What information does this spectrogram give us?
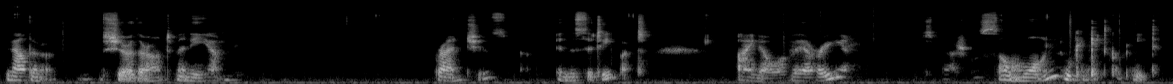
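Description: Woman as shifty Victorian female pie seller for ASMR roleplay: breathy half-whisper, slow, coy and eager. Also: lowish voice, sing-song, fairly bright tone, exaggerated voice, poor audio. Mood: secretive, flustered. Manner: halting, coy, secretive. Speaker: ASMR performer. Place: small dim indoor room.

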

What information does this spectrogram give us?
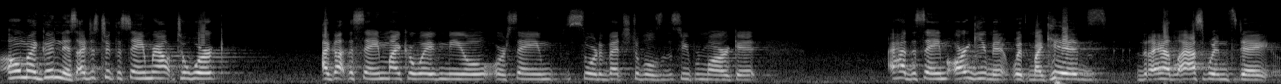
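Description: A woman giving a motivational keynote talk to an audience on stage, with an animated, theatrical delivery and playful emphasis. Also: fairly high pitch. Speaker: keynote speaker. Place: large indoor conference room, on stage. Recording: echoey conference hall sound.

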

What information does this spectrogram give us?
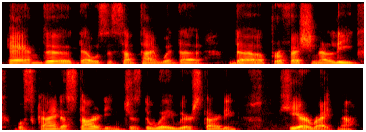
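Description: A man's voice: lowish voice, completely flat delivery, normal speed, creaky, fairly bright tone, breathy edge. A man in his forties from Serbia with a Serbian accent, a futsal coach speaking hesitantly with many fillers on a video call from home. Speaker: futsal head coach, guest. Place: room at home with curtains.

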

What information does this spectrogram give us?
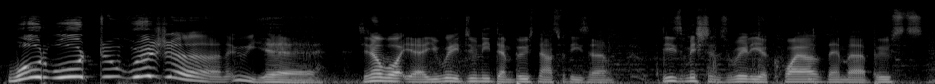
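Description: A man giving casual, excitable gameplay commentary as a video host, often repeating phrases for emphasis. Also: mid-range voice.

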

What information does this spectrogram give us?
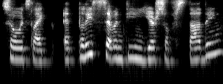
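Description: A woman's voice: a little high, normal speed. Tatar-speaking woman pianist in an interview. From Russia. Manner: non-native English, thoughtful, laughs easily. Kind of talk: interview answers. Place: home room with a piano, indoors.

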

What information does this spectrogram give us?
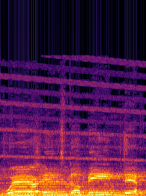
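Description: A man voicing a huge, arrogant demon in a parody cartoon, contemptuous and slow. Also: very high voice, creaky, exaggerated voice. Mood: scornful, menacing. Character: huge arrogant demonic fire spirit, scornful partygoer. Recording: echoing voice under loud music.

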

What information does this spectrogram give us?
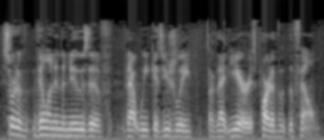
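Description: A woman's voice: lowish voice, steady tone, brisk, breathy edge. A woman hosting an interview, chatty and joking, reading out viewer questions to her guests. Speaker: interview host.

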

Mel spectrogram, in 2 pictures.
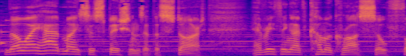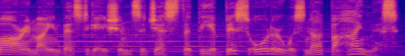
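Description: Young game nobleman, reserved, low voice, formal and composed, music underneath. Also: very animated. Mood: serious, resolute. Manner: composed, formal, measured delivery. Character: reserved, brooding young nobleman, calm and self-assured. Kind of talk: video game character dialogue. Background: background music.

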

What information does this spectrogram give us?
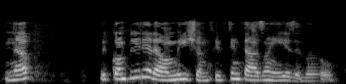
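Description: Woman reading a calm ageless probe, husky, patient, philosophical. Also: medium pitch, normal speed, dull audio. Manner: calm, reasoned explaining. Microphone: video call.

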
